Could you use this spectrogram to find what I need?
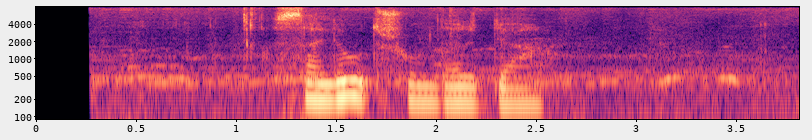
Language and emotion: Russian, neutral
